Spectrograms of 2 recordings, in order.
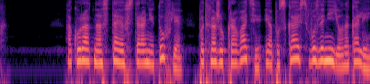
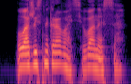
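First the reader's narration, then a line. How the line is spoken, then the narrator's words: Hoarse. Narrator (Russian): Произносит хрипло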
